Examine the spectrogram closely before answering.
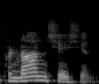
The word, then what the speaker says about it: pronunciation: Nah, ee lagi dibaca i on pronunciation per o-nya dibaca e lalu u-nya dibaca kayak a. Pronunciation.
